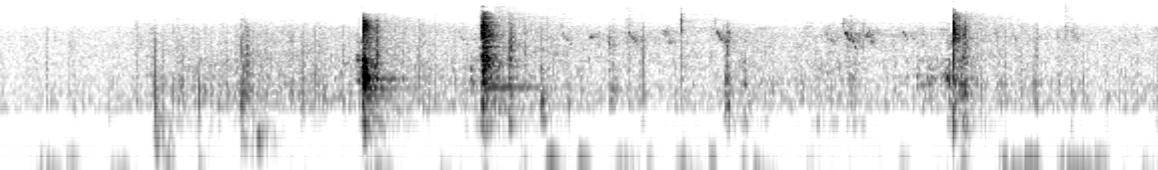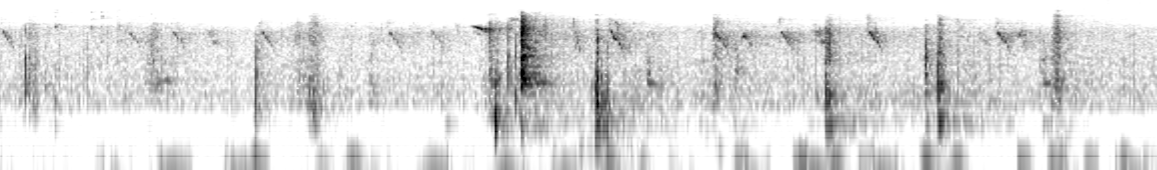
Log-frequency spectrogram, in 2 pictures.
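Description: Metal buckets creak and clank as they swing.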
